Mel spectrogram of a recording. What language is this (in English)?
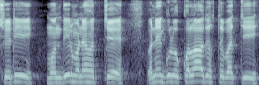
Bangla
